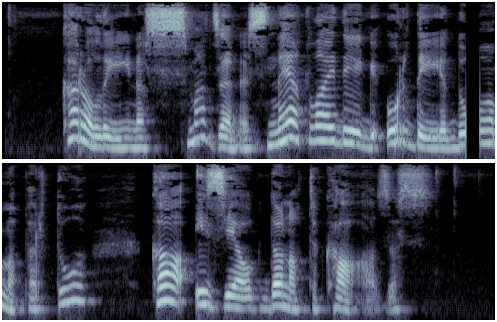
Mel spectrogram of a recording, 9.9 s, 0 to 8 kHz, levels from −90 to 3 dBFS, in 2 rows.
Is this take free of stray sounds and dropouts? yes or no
no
